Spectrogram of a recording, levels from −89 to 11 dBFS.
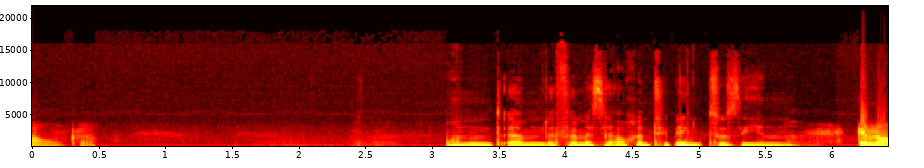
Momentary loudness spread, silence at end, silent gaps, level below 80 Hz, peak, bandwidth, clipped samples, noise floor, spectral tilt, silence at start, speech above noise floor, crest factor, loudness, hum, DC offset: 19 LU; 0 s; none; -50 dBFS; 0 dBFS; 13 kHz; under 0.1%; -53 dBFS; -7 dB/octave; 0 s; 37 dB; 18 dB; -16 LUFS; none; 0.3%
